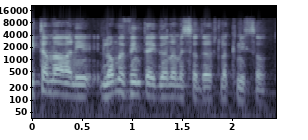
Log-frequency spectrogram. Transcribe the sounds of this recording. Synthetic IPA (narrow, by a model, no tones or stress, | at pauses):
it̪amaʁanilo̞me̞vint̪aiɡonhamesode̞ʁʃelakniso̞t̪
